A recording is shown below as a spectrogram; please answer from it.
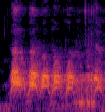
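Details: Beagle named Leomord, a stud dog kept for breeding service at Gueguesangen, Santa Barbara, Pangasinan, giving a quick run of about six sharp, mid-pitched barks in little over a second, evenly spaced and slightly fading toward the end.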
